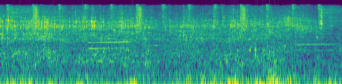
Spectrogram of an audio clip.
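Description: Small fishing boat under way at trolling speed: steady outboard motor and water noise, with a heavy low wind rumble on the microphone.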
